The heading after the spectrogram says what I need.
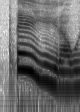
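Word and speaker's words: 被: 우리 요 아이 어떻게 읽어요? 빼이라고 읽죠.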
